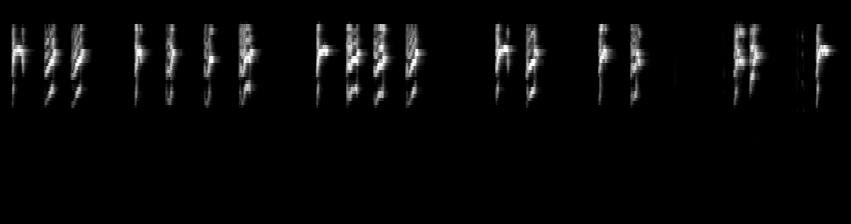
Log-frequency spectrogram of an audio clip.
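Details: Three Rosy-faced lovebirds in one cage near a window: steady, fast chirping, around three sharp high notes a second, somewhat irregular, easing briefly before a final few calls.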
